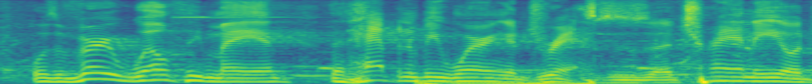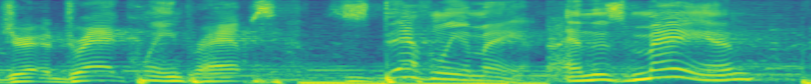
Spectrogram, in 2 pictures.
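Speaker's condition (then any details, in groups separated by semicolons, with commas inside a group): No condition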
